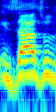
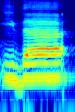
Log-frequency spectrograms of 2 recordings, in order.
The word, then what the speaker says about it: إذا: ইদা জুল, আর যদি কই ইজাজুল জিলাতিল, আমরা অনেক সময় কই ইসুরা ইজাজুল জিলাতিল, তো ইজা যদি কই তইলে জা উচ্চারণ করলাম, আর যখন কইমু ইদা তইলে দাল উচ্চারণ করলাম।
